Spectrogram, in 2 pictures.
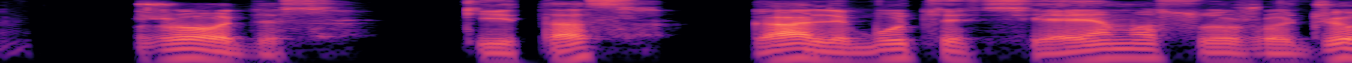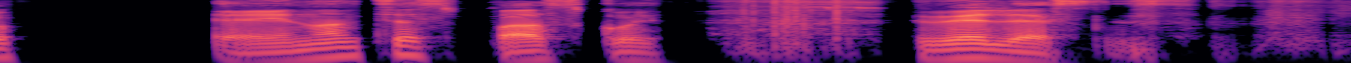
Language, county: Lithuanian, Šiauliai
